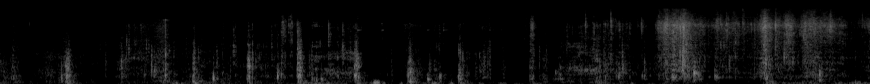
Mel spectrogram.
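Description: Footsteps crunching over loose stone rubble and dry dead leaves in a cramped underground passage, as a run of irregular crackles. The crackling turns into louder, denser rustling about two-thirds of the way in.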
